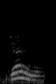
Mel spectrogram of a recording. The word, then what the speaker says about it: gyro: Gyro. Gyro is how we say it in America. Gyro. Anybody out there that's Greek, teach us the right way to say that. And tzatziki sauce is tzatziki sauce.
